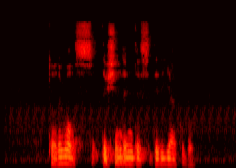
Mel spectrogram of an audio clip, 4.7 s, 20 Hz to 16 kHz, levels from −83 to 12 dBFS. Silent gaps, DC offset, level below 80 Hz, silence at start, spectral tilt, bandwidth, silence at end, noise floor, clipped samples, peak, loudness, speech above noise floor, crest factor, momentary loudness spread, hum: none; under 0.1%; -88 dBFS; 0.95 s; -4.5 dB/octave; 10 kHz; 0.9 s; -70 dBFS; under 0.1%; -20 dBFS; -37 LUFS; 34 dB; 20 dB; 11 LU; none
